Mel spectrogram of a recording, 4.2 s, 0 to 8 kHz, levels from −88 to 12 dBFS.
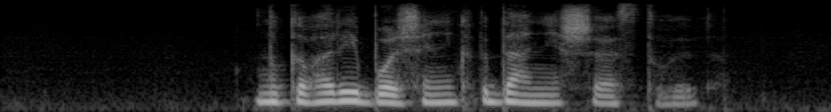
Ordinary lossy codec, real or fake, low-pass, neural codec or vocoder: none; fake; 7.2 kHz; codec, 16 kHz, 1 kbps, X-Codec, HuBERT features, trained on LibriSpeech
